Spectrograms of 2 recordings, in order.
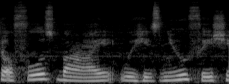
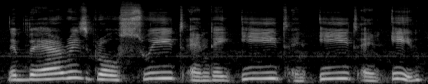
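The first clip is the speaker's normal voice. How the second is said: ordinary delivery, nothing marked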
